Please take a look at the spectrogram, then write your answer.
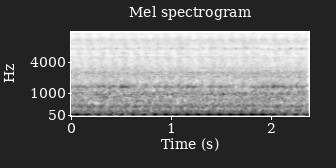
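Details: Royal Enfield Bullet 500 EFI single at idle after the rocker arm oiling was checked to stop a tik-tik noise: deep, even thump with a steady beat and no top-end ticking; sounds healthy.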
